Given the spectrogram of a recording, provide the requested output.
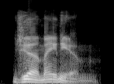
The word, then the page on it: germanium: British English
